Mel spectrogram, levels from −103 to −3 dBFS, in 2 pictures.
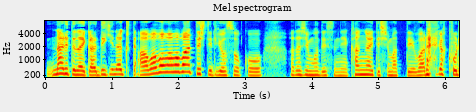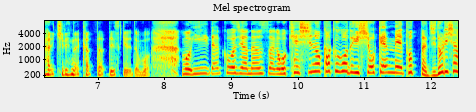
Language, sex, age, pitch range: Japanese, female, 20-39, 195-285 Hz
